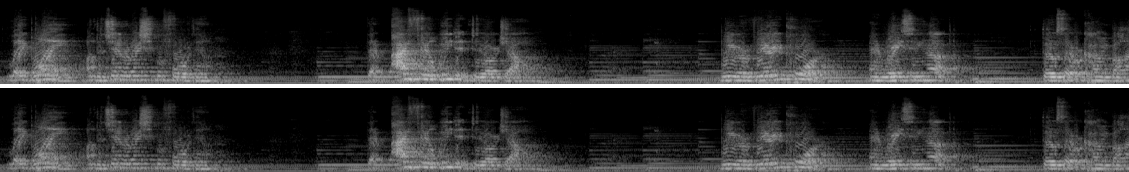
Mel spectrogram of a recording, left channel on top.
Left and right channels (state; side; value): quieter; right; 3.8 dB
